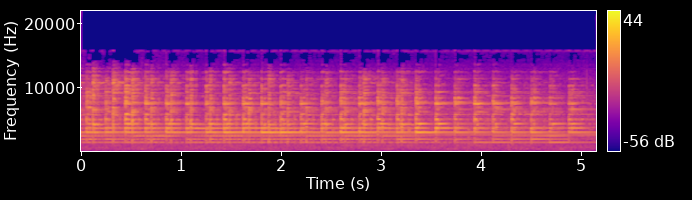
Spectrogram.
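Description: Railroad grade-crossing bell ringing rapidly, about four strokes a second, as the crossing gates come down. The strokes stop near the end.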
